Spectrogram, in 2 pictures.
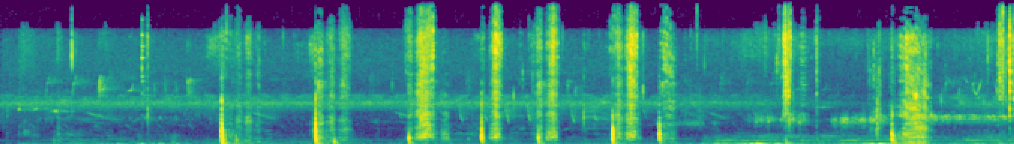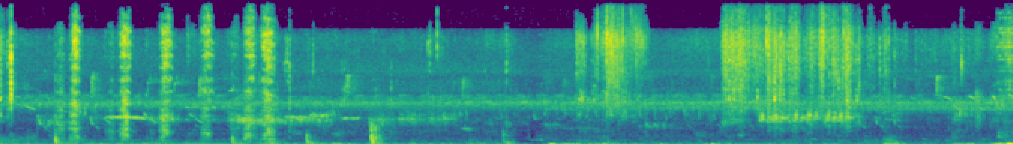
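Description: Chef's knife chopping vegetables on a wooden cutting board: sharp, irregular knocks of the blade striking the wood, with a few low muffled bumps around the middle. A faint steady high buzz sits behind it.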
